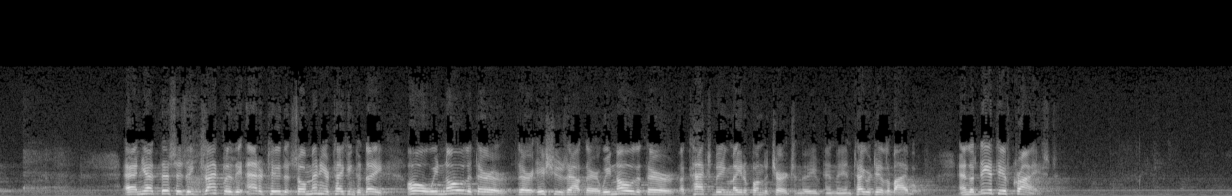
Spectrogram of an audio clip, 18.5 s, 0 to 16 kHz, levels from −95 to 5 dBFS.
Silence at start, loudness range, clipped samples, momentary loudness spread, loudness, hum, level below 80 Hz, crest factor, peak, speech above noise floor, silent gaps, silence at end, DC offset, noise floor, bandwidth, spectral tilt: 0 s; 5 LU; under 0.1%; 8 LU; -18 LUFS; none; -52 dBFS; 18 dB; -2 dBFS; 30 dB; none; 2.6 s; under 0.1%; -47 dBFS; 9 kHz; -6.5 dB/octave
